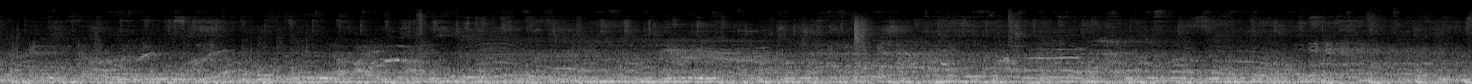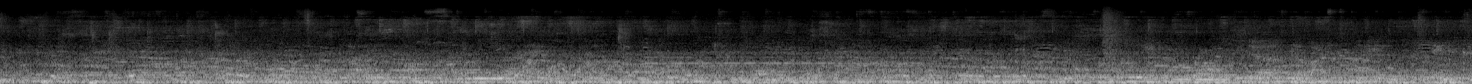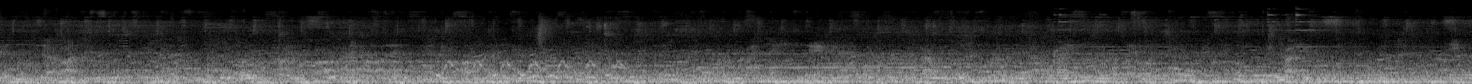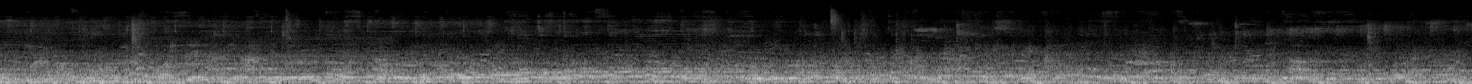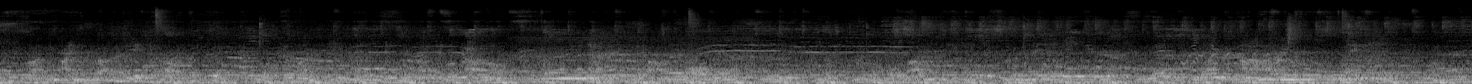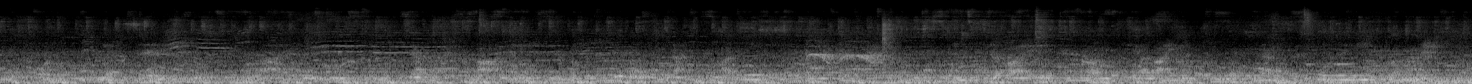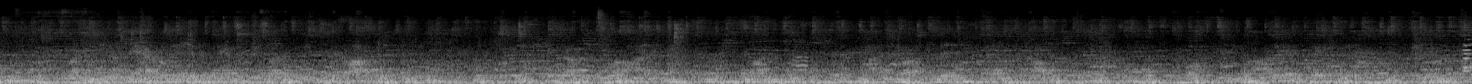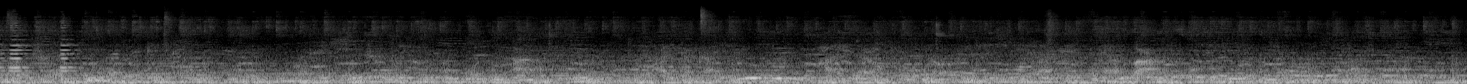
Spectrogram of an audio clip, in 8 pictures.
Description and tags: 120909-1049-FG-TdS-Kleinmesse
Recordings of a fairground in a small town in Germany, starting the day's business.
Wide angle shot of the fairground, somewhat later. All the rides are working, some early customers are milling around, you can hear German "Schlager"-music playing and a spooky voice beckoning people to the haunted house ride.
Recorded with a Zoom H2, mics set at 90° dispersion.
